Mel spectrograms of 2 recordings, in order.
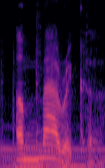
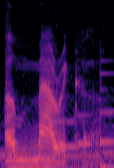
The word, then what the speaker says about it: America: America. America. So you give stress on meh. America. Russia. You have to stress on the first R-U-S.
